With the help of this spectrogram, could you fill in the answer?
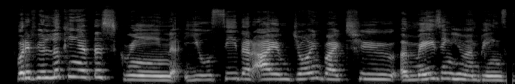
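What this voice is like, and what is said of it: Sick, congested voice. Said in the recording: “I sound like a knob. I sound horrible, but I'm recovering from a cold”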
